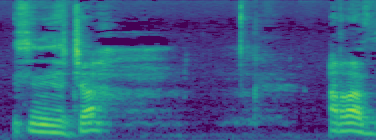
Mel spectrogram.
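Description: A man's voice speaking briefly, with a sharp click about half a second in and a fainter click about a second and a half in.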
